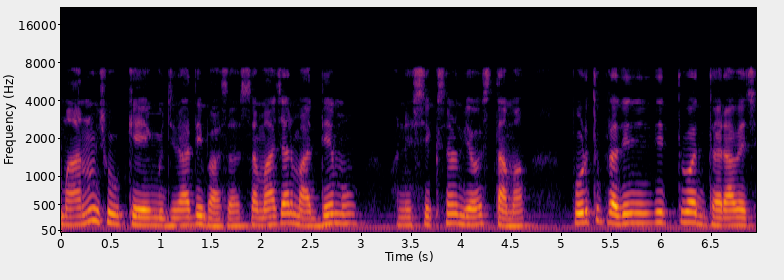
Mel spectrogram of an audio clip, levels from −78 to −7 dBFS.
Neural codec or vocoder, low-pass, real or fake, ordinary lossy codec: none; 7.2 kHz; real; none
